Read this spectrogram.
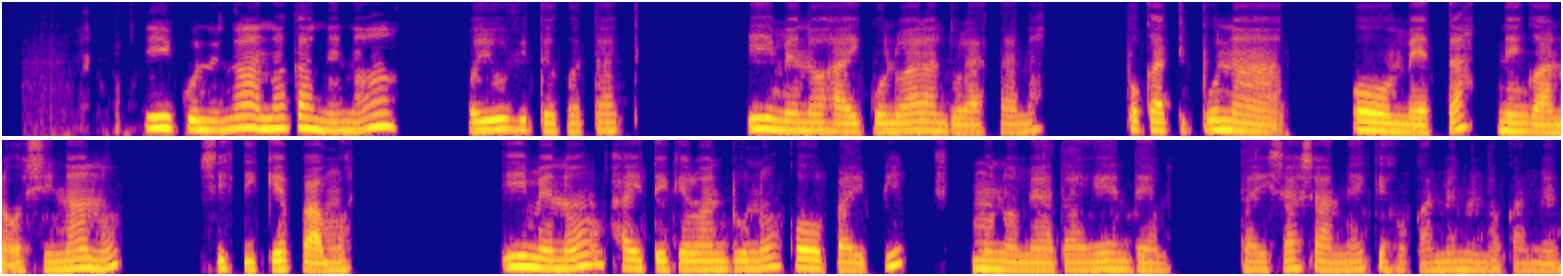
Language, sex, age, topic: Oshiwambo, female, 18-24, agriculture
